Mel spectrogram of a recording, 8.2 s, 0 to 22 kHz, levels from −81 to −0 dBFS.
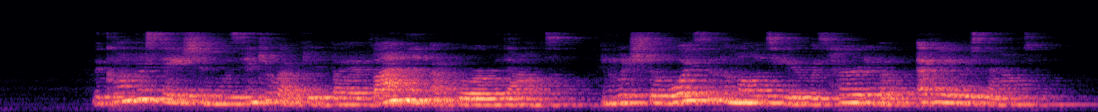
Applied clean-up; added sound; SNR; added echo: none; none; none; reverberation time 1.3 s.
